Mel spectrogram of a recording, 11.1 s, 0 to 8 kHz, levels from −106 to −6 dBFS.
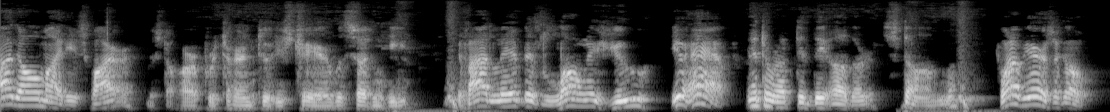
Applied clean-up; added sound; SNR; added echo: classical method log-MMSE.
